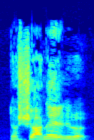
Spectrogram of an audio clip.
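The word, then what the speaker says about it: Chanel: 랑콤 이렇게 하듯이, 샤넬 하듯이, 뭐 차넬 이러지는 않잖아. 샤넬 보고.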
